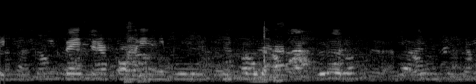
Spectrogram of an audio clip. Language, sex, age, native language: Icelandic, female, 13, Icelandic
